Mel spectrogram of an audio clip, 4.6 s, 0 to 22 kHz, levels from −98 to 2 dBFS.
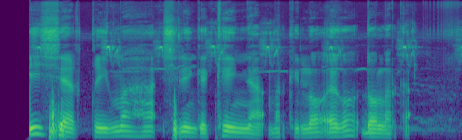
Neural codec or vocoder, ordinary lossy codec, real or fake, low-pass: none; none; real; none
